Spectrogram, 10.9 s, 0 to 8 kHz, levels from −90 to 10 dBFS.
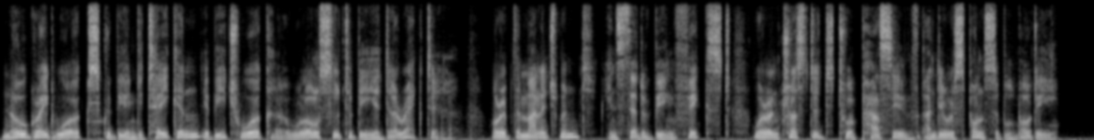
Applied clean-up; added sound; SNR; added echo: neural diffusion model UNIVERSE++.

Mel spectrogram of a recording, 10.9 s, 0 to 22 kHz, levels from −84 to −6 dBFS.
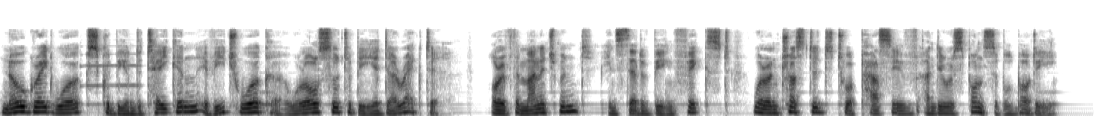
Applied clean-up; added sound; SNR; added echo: neural mask model RNNoise.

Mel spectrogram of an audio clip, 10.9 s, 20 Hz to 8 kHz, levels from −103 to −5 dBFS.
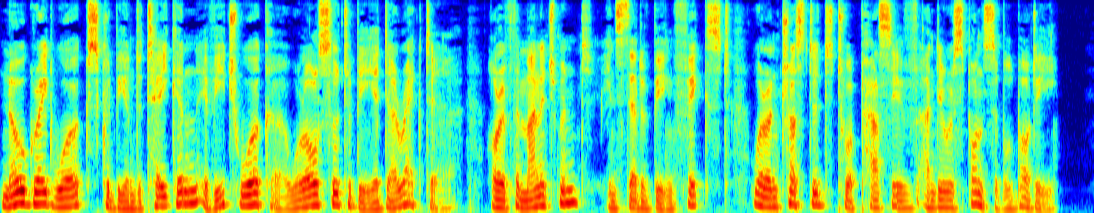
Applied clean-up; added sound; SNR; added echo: none; none; none; none.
